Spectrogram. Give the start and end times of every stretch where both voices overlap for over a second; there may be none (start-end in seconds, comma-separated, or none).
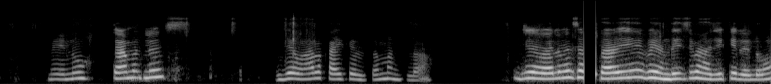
none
